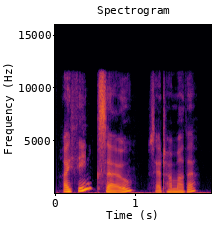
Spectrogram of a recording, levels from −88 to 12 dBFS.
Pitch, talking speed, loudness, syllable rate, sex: 205 Hz, 185 wpm, -19 LUFS, 4.6 syllables/s, female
